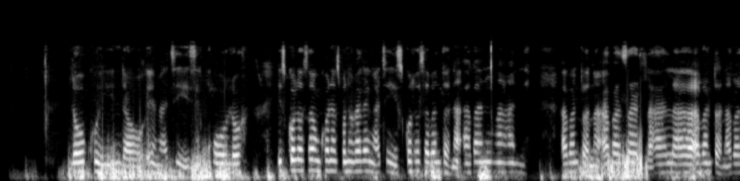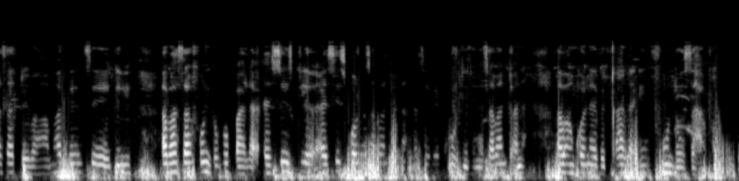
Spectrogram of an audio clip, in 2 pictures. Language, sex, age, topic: North Ndebele, female, 18-24, education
